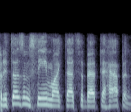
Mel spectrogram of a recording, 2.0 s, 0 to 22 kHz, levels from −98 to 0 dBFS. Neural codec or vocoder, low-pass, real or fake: codec, 16 kHz, 1.1 kbps, Voila-Tokenizer; 7.2 kHz; fake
